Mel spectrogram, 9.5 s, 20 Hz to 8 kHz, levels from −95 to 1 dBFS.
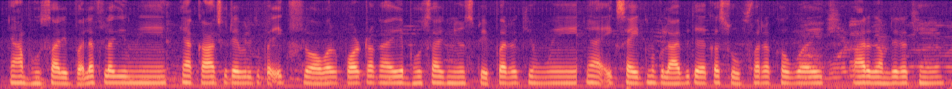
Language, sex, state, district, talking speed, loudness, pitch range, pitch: Hindi, female, Bihar, Saran, 250 wpm, -17 LUFS, 160-165 Hz, 160 Hz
